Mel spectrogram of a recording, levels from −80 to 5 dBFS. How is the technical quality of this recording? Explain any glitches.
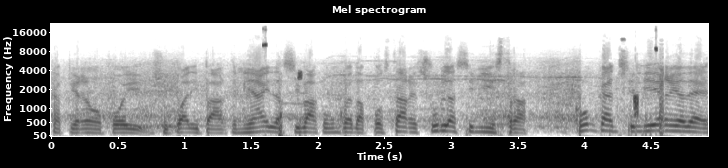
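The technical quality is compromised: the whole recording has a dull, coded sound, and two short stretches break into burbling.

Throughout, the audio shows MP2 compression damage, most likely from MPEG Layer II coding at a low rate, around 80 kbps. The coder divides the spectrum into 32 sub-bands and rations bits among them. When bits run short, upper bands drop out and the remaining ones are quantised coarsely. The result is a muffled top end and a granular, gurgling texture that never lets up. That constancy sets it apart from the transient burbling described below.

DAB burbling appears from 1.59 to 1.88 s and again from 4.06 to 4.59 s. In both stretches, residual bit errors of a fraction of a percent have slipped past error correction into the MP2 data. The corrupted samples put short blips of noise into single sub-bands, and corrupted scale factors make individual sub-bands leap in level for up to a frame. 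Unlike the steady compression dullness, these bursts come and go, and the second one lasts longer.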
